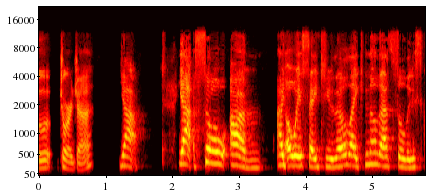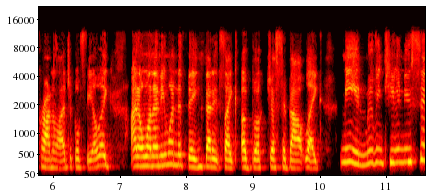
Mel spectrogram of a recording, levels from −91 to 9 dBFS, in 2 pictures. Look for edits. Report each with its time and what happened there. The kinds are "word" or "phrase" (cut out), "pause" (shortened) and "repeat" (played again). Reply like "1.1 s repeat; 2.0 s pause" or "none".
3.7 s word; 4.9 s word

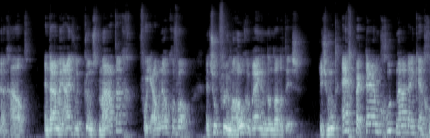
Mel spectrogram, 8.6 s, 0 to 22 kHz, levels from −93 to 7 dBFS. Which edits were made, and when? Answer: 6.2 s pause

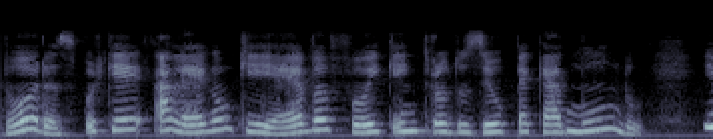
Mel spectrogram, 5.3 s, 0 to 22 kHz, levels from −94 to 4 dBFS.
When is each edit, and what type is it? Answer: 4.2 s word

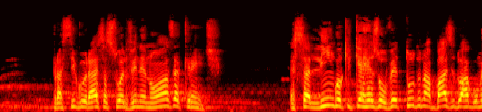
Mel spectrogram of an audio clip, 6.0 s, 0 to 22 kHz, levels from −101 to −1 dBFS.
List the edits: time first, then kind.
1.6 s word

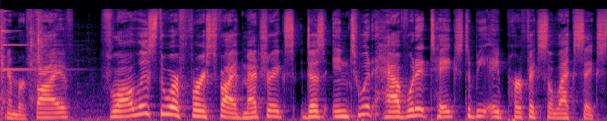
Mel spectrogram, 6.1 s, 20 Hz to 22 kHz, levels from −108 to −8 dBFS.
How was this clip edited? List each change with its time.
none

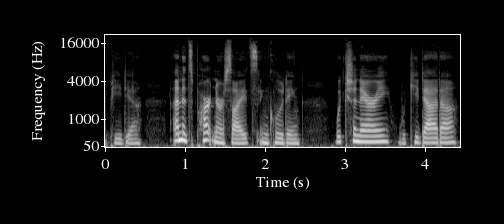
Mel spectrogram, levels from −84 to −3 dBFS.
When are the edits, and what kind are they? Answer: none

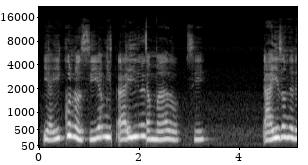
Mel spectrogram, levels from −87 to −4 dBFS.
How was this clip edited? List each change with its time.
1.4 s word; 2.1 s word; 2.8 s pause

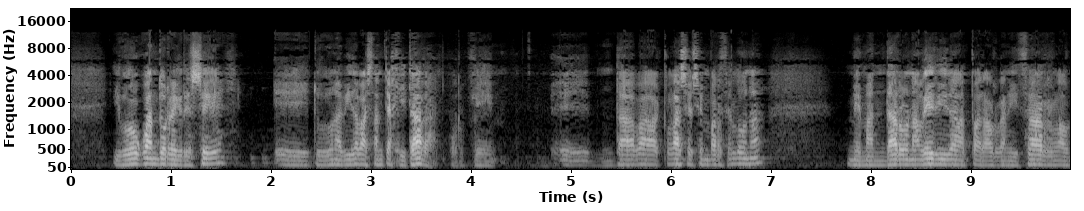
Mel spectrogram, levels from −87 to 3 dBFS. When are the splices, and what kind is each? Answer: none

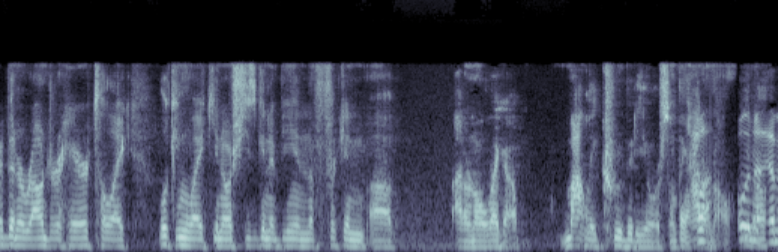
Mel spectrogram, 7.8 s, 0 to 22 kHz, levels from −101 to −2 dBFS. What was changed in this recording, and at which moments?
none

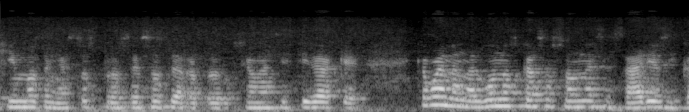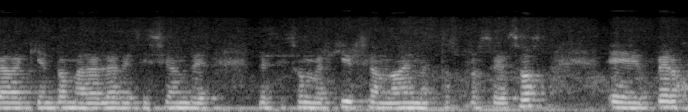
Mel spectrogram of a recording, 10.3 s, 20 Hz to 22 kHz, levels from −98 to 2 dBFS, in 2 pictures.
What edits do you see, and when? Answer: none

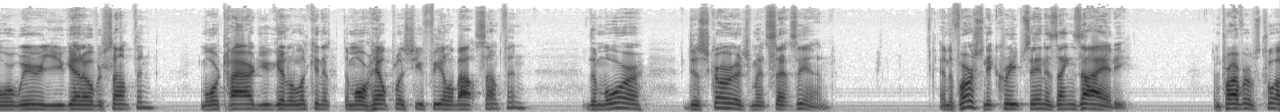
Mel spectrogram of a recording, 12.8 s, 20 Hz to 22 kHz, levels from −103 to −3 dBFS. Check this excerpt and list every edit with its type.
3.3 s word; 5.8 s word; 6.8 s word; 9.8 s word

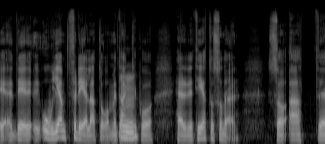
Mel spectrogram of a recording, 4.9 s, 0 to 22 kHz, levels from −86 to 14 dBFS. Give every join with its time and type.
none

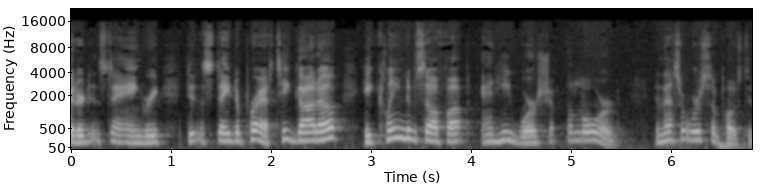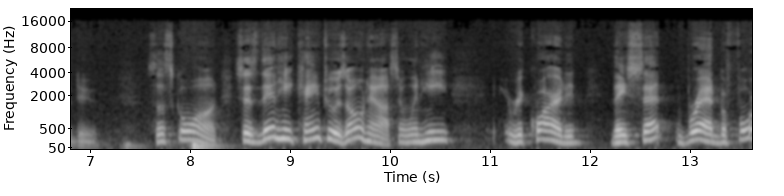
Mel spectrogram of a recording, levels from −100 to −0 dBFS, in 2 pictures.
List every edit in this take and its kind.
none

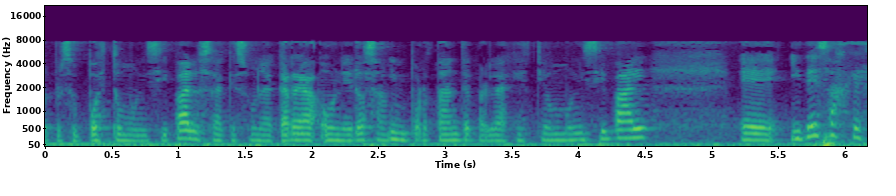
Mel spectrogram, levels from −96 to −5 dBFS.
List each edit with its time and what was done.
2.6 s word

